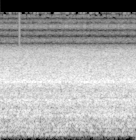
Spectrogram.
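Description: Steady, even hiss of background noise on the narration's voice recording, with no speech.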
